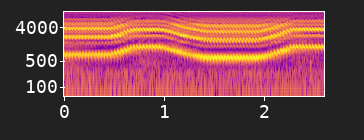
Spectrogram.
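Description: Guitar effects pedal with an 8-step sequencer, rate turned fully up: a sustained, distorted, buzzy tone that glides smoothly up and down in pitch in a slow, continuous wobble, with no talk.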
